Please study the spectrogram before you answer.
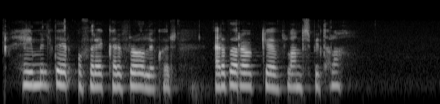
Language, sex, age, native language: Icelandic, female, 20-29, Icelandic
